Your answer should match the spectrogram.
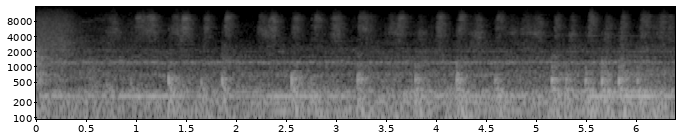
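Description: Dry-erase marker writing block capitals on a whiteboard: a run of short, separate strokes, a few each second, over a steady faint room hum.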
